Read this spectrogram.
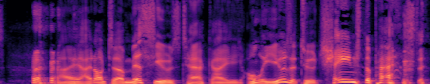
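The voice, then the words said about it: Imitates another person's voice. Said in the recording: “could be read in a Norm MacDonald voice.”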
